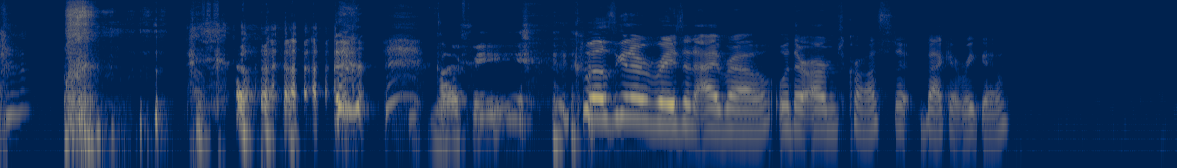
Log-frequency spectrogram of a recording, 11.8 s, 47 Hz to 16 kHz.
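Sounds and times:
person clearing throat: 0:00.0 - 0:03.6
laughter: 0:01.9 - 0:03.6, 0:04.4 - 0:05.9
speech: 0:02.0 - 0:02.8, 0:04.6 - 0:10.2.

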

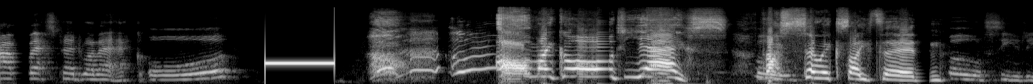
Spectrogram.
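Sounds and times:
speech: 0:00.3 - 0:02.4, 0:03.7 - 0:10.3
censor bleep over spoken words: 0:02.7 - 0:03.4.

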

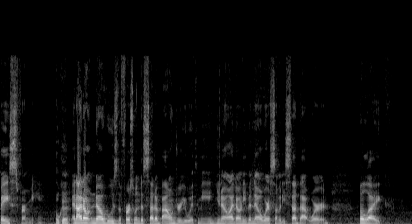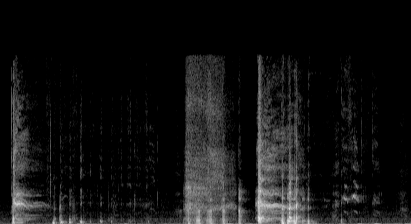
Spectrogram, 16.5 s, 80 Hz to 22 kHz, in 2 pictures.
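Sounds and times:
speech: 0:00.0 - 0:07.8, 0:08.5 - 0:10.0, 0:12.1 - 0:13.2, 0:13.8 - 0:14.6
dry coughing fit: 0:08.5 - 0:08.9, 0:10.4 - 0:15.8
laughter: 0:08.5 - 0:15.9
raspy throat-clearing: 0:11.9 - 0:14.6.

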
